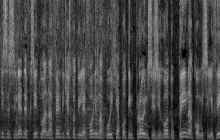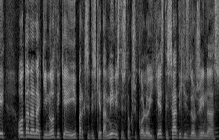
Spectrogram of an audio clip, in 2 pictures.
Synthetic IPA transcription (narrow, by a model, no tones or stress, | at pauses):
cese̞sine̞nd̪e̞fksit̪uɐnɐfe̞ɾθice̞st̪o̞t̪ile̞fo̞nimɐpuiçe̞ɐpo̞t̪impɾo̞insiziɣo̞t̪upɾinɐko̞misilifθi | o̞t̪ɐnɐnɐcino̞θice̞iipɐɾksit̪isce̞t̪ɐminist̪ist̪o̞ksi̥ko̞lo̞ʝice̞st̪isɐt̪içizd̪o̞ɾzinɐs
